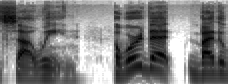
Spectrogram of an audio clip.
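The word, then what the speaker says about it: Samhain: ancient Celtic Festival called saween a word that by the way is often pronounced Sam ha because of the way it's spelled but you're getting it straight from the source here they believe that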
